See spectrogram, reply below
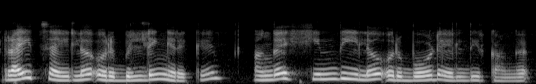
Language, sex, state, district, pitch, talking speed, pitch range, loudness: Tamil, female, Tamil Nadu, Nilgiris, 215 Hz, 125 wpm, 185-240 Hz, -17 LUFS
